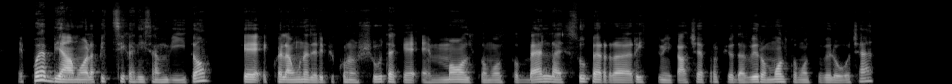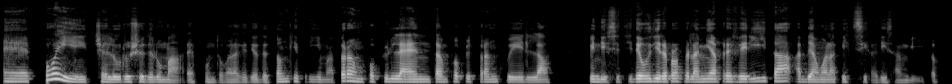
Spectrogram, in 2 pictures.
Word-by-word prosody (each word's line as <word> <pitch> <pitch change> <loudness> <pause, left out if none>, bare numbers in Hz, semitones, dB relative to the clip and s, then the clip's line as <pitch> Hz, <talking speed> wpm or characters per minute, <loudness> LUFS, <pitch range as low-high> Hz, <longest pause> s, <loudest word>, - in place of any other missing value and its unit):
e 125 0 -14
poi 190 +10 +5
abbiamo 115 - +6
La 115 - +1
Pizzica 130 -2 -5
di 115 0 -4
San 110 -1 -5
Vito, 110 +12 -2 0.2
che 115 -1 +4
è - - -9
quella 115 -1 +2
una 115 +1 +1
delle 110 +1 -1
più 125 - -18
conosciute, 120 +2 -3
che 105 -2 -3
è 105 - -6
molto 110 +1 -1
molto 105 +1 -7
bella 115 +4 +1
e - - -2
super 130 -4 0 0.3
ritmica, 105 -3 -4
cioè 110 +2 -5
proprio 120 -3 -8
davvero 115 +3 +1
molto 120 0 -1
molto 105 -1 -8
veloce, 105 +9 -4 0.8
e 135 -1 -1
poi 170 - +5
c'è 125 - -2
Lu 115 0 +4
Rusciu 120 0 +1
De 110 - -2
Lu 115 - -2
Mare, 100 -2 -4
appunto 105 0 -12
quella 105 0 -7
che 110 - -9
ti 110 - -7
ho - - -4
detto 105 +4 -6
anche 130 +3 -3
prima, 115 -2 -10
però 155 +6 +4
è - - +2
un 130 - -3
po' 135 0 -3
più 135 - -4
lenta, 120 -2 +4
è 125 - +3
un 120 - -8
po' 130 0 -3
più 130 0 -6
tranquilla, 110 -3 -2 0.3
quindi 120 -2 0
se 120 +1 -7
ti 120 - -13
devo 135 0 +6
dire 135 -1 +6
proprio 135 -1 +1
la 125 - +4
mia 130 +1 +3
preferita 135 +4 +2
abbiamo 120 -2 +1
La 110 - -1
Pizzica 115 -4 -9
di 100 0 -8
San 100 -1 -15
Vito. 90 -2 -17
115 Hz, 225 wpm, -24 LUFS, 110-130 Hz, 0.8 s, abbiamo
